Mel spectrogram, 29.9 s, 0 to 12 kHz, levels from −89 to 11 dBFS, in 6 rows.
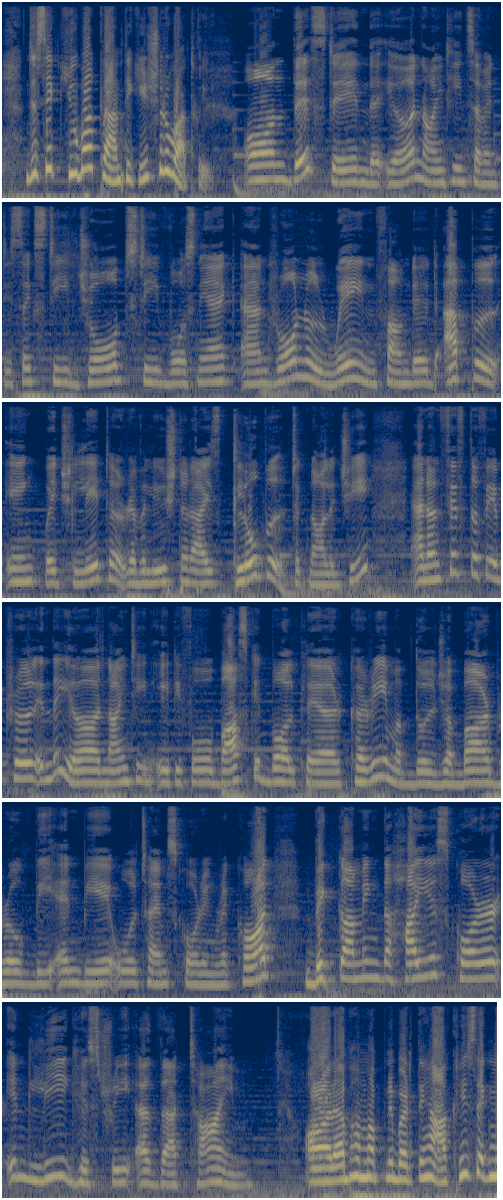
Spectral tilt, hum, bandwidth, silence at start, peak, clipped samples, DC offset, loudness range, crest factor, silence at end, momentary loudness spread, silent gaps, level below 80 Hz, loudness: -5 dB/octave; none; 11.5 kHz; 0 s; -10 dBFS; under 0.1%; under 0.1%; 6 LU; 16 dB; 0 s; 11 LU; none; -48 dBFS; -25 LUFS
